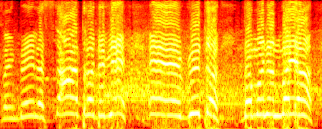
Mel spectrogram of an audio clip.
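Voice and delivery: loud live match call; excited play-by-play. Real, not acted. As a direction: call the goal with energy. Live goal commentary.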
